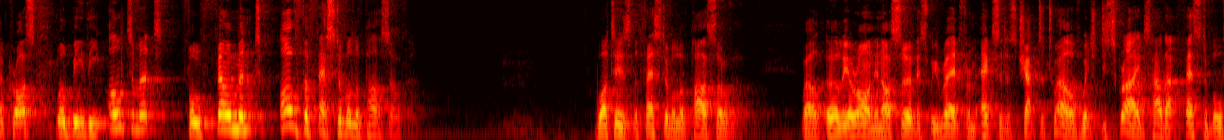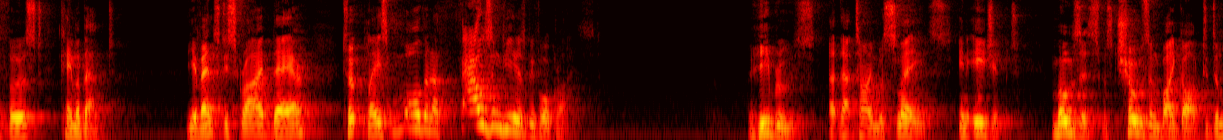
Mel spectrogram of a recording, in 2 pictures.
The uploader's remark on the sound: This message was delivered at the 221st Church Anniversary thanksgiving service from Penzance Baptist Church.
